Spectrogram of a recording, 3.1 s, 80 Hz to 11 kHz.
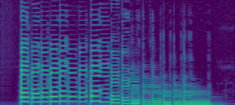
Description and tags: guitar melody 7
Improvised samples from home session..
licks, jazz, groovie, lines, funk, pattern, guitar, fusion, jazzy, acid, apstract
